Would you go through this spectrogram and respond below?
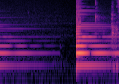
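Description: Clawhammer banjo in sawmill tuning, its second string raised from B to C, rings out as a sustained open chord that fades, then is strummed again sharply and rings on, heard alone and close.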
